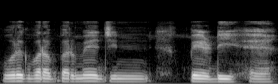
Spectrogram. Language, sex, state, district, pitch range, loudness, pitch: Hindi, male, Uttar Pradesh, Saharanpur, 130-140 Hz, -16 LUFS, 135 Hz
